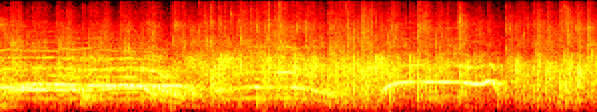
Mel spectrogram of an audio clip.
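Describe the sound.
A crowd applauds loudly and steadily for the full six seconds, dense clapping filling the background while a few raised voices call out over it.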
